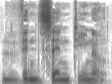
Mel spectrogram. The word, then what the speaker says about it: Vicentino: It's spelt V-I-C, but apparently pronounced Vicentino.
